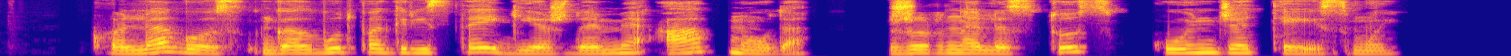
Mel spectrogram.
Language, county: Lithuanian, Marijampolė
